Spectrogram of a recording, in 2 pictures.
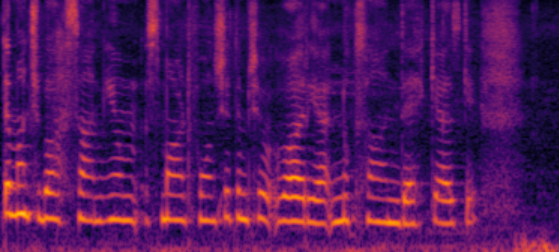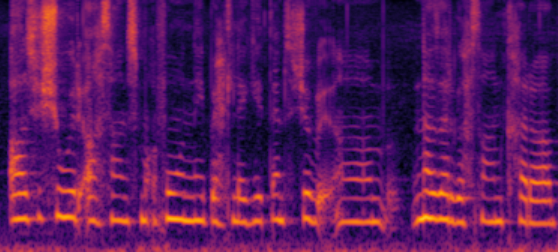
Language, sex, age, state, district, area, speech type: Kashmiri, female, 18-30, Jammu and Kashmir, Srinagar, urban, spontaneous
